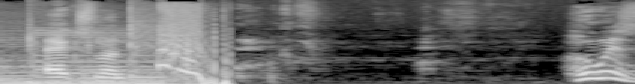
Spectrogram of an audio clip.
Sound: record scratch

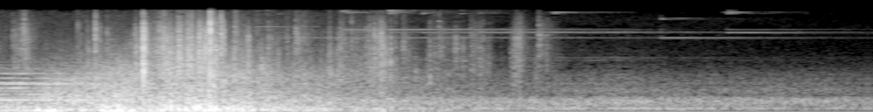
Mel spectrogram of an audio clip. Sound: paper flapping in the wind

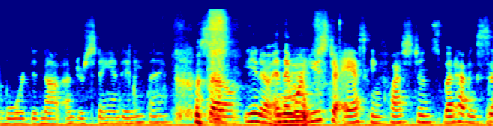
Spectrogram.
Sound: laughs

